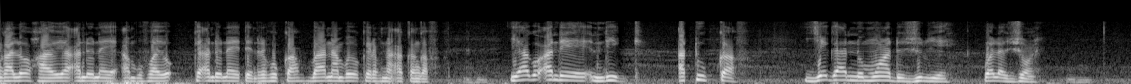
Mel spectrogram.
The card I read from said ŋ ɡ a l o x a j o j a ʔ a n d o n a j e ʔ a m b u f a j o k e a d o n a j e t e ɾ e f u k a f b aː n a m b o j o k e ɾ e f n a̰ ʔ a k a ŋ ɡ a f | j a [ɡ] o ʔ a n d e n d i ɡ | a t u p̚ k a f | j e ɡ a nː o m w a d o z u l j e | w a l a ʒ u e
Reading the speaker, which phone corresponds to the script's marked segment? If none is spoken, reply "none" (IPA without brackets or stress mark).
ɡ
